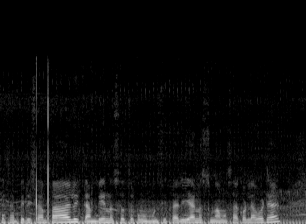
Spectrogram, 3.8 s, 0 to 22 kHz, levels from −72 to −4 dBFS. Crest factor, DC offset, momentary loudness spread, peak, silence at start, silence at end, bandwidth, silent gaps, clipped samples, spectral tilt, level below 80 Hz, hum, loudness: 22 dB; under 0.1%; 6 LU; 0 dBFS; 0 s; 0 s; 16.5 kHz; none; under 0.1%; -7 dB/octave; -46 dBFS; none; -24 LUFS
